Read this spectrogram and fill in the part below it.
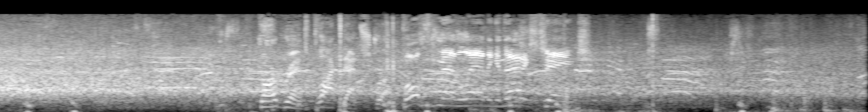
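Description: Punches and kicks thud against bodies.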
